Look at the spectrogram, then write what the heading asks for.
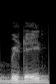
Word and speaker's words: बाइडेन: के बाइडेन जो हैं, कुछ लोग उनको बिडेन भी कहते हैं, कुछ लोग बाइडेन, दोनों उच्चारण चलते हैं, बाइडेन सही उच्चारण माना जाता है, कि 77 साल की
